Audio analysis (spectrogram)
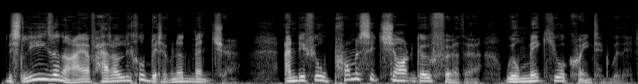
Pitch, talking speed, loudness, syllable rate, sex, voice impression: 145 Hz, 245 wpm, -18 LUFS, 6.2 syllables/s, male, masculine, middle-aged, tensed, powerful, slightly hard, clear, fluent, slightly cool, intellectual, sincere, unique, slightly wild, slightly strict, slightly sharp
